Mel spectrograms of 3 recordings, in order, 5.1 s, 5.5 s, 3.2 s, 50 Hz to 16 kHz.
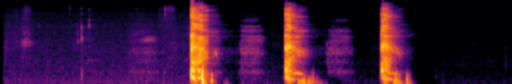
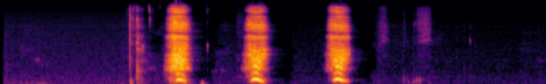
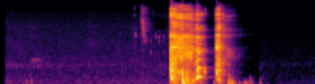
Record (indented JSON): {
  "three_cough_length": "5.1 s",
  "three_cough_amplitude": 32768,
  "three_cough_signal_mean_std_ratio": 0.22,
  "exhalation_length": "5.5 s",
  "exhalation_amplitude": 29596,
  "exhalation_signal_mean_std_ratio": 0.25,
  "cough_length": "3.2 s",
  "cough_amplitude": 32125,
  "cough_signal_mean_std_ratio": 0.27,
  "survey_phase": "beta (2021-08-13 to 2022-03-07)",
  "age": "18-44",
  "gender": "Female",
  "wearing_mask": "No",
  "symptom_none": true,
  "smoker_status": "Ex-smoker",
  "respiratory_condition_asthma": false,
  "respiratory_condition_other": false,
  "recruitment_source": "REACT",
  "submission_delay": "2 days",
  "covid_test_result": "Negative",
  "covid_test_method": "RT-qPCR",
  "influenza_a_test_result": "Negative",
  "influenza_b_test_result": "Negative"
}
